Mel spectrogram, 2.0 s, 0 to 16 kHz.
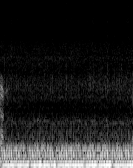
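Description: Honda 900 motorcycle's inline-four engine idling steadily.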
